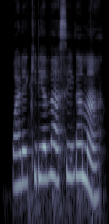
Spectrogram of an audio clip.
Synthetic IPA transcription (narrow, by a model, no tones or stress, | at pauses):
walekʰiɾjeβasiɣama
